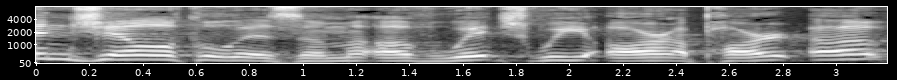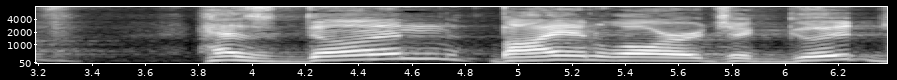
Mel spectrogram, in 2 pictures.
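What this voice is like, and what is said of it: Usual voice. Nothing is said of it.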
